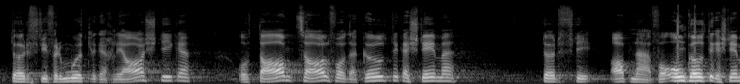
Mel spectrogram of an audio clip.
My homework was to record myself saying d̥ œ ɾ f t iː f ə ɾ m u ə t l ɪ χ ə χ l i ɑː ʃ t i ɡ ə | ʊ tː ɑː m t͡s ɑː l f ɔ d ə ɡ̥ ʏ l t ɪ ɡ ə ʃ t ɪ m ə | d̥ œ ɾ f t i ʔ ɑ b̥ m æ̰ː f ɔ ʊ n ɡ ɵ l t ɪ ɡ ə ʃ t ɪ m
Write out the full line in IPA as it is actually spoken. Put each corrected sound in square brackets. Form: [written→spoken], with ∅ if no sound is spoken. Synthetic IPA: d̥ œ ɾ f t [iː→i] f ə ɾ m u ə t l ɪ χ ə χ l i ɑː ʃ t i ɡ ə | ʊ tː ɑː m t͡s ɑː l f ɔ d ə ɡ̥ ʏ l t ɪ ɡ ə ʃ t ɪ m ə | d̥ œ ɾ f t i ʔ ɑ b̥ [m→n] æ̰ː f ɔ ʊ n ɡ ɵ l t ɪ ɡ ə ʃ t ɪ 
